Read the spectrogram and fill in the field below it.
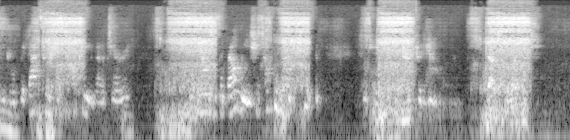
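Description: Slow, rough snoring breaths, about five in eight seconds, each a harsh rattling inhale followed by a short exhale.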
